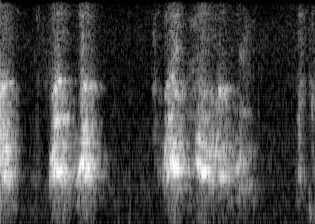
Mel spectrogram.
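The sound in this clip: A dog barks in a few short, sharp bursts grouped in pairs and clusters, heard thin and narrow over a telephone line, with quiet gaps between.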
